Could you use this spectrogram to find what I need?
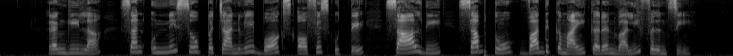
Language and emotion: Punjabi, neutral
